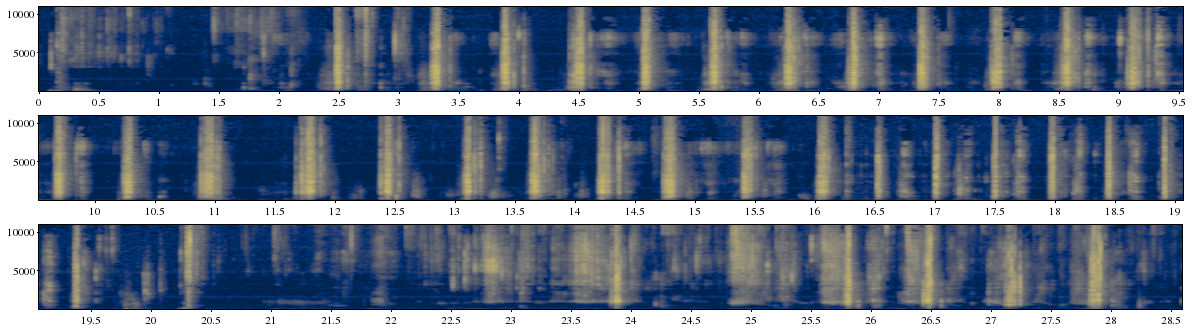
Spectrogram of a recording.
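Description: Close-miked chewing of crunchy salted herring roe (kazunoko): crisp, even crunches about two a second. About two-thirds through the chewing pauses briefly, then a less regular run of crunching follows.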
